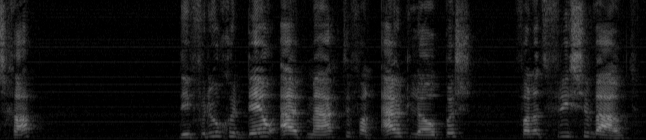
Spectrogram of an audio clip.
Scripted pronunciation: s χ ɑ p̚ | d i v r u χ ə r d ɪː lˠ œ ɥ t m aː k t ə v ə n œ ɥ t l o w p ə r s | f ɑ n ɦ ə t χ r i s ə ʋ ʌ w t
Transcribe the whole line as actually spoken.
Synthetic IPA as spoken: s χ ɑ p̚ | d i v r u χ ə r d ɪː lˠ œ ɥ t m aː k t ə v ɑ n œ ɥ t l o w p ə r s | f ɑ n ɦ ə t f r i s ə ʋ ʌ w t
